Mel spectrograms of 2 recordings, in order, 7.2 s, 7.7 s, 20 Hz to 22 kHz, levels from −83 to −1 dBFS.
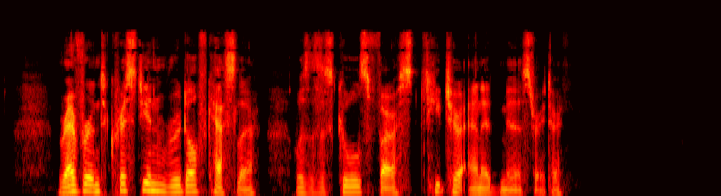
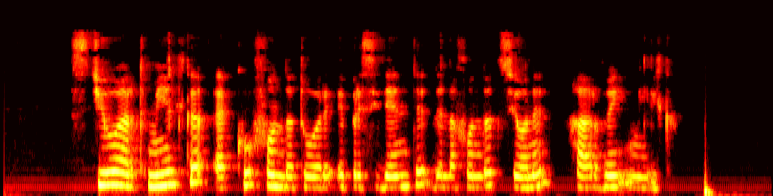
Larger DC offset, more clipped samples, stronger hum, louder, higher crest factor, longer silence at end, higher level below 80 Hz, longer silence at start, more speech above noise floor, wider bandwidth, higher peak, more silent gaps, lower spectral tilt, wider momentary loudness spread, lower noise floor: neither; neither; neither; second, -31 LUFS vs -17 LUFS; first, 26 dB vs 16 dB; first, 1.6 s vs 0.6 s; second, -60 dBFS vs -46 dBFS; second, 0.25 s vs 0.75 s; first, over 58 dB vs 40 dB; about the same, 11.5 kHz vs 11.5 kHz; second, -8 dBFS vs -2 dBFS; neither; about the same, -3.5 dB/octave vs -4.5 dB/octave; about the same, 12 LU vs 12 LU; first, under -90 dBFS vs -57 dBFS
